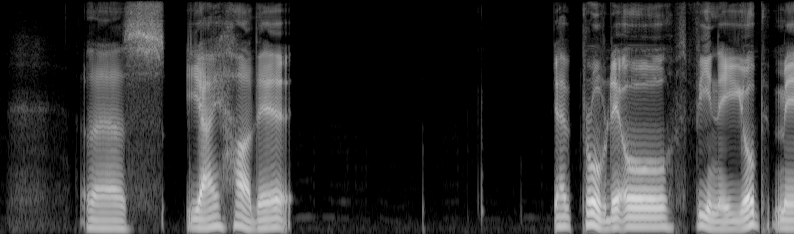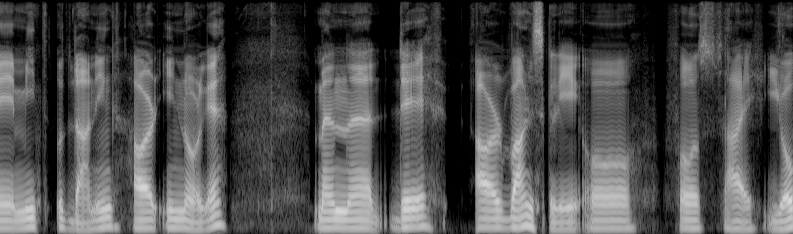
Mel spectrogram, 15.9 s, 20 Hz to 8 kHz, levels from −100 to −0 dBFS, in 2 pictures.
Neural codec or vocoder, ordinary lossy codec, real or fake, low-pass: none; none; real; none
